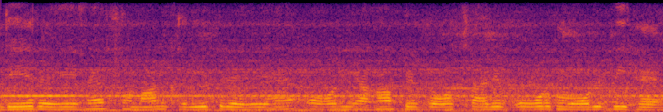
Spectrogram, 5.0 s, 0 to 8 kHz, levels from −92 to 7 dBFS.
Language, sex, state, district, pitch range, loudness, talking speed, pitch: Hindi, female, Rajasthan, Bikaner, 200-210 Hz, -15 LUFS, 195 wpm, 205 Hz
